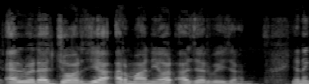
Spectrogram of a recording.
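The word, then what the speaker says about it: Tsar: इन 1914 में jar Nicholas, यानी अब यहाँ पर जार क्यों है, टी साइलेंट होता है, जार इसलिए है क्योंकि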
